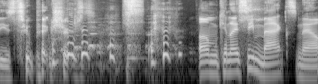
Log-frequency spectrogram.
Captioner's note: laughing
